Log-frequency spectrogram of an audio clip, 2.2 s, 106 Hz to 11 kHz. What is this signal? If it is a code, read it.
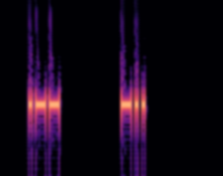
Morse code, heard as a keyed tone, about 36 wpm, spaced as for 12 wpm, 700 Hz. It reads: WD
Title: USA Call Signs - 6 Characters - 6x Character Spacing - 35wpm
